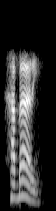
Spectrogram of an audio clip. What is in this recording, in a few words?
how are you, swahili; Habari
